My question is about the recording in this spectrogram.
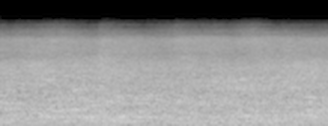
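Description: Steady, even rushing background noise of a busy indoor space, such as ventilation or air-conditioning hum, with faint voices underneath.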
